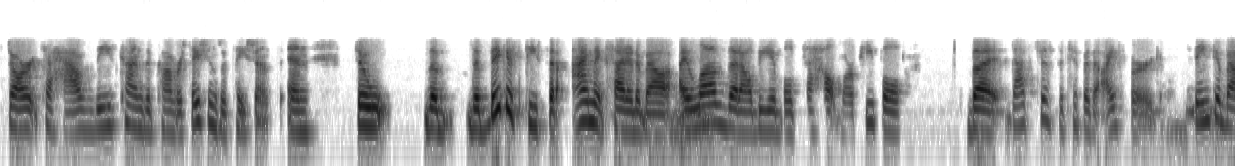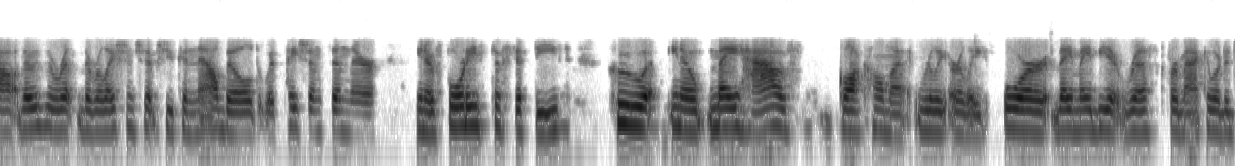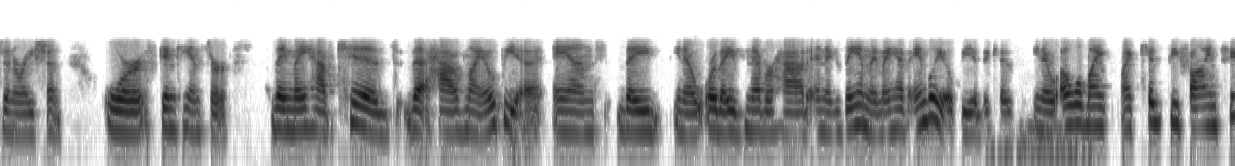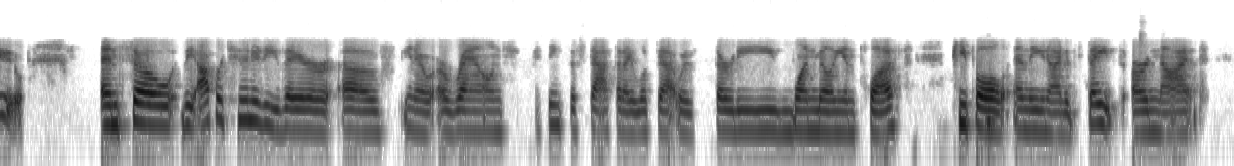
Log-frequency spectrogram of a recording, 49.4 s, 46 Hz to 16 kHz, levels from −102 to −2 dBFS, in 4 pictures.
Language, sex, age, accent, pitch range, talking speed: English, female, 20-39, American, 160-185 Hz, 165 wpm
